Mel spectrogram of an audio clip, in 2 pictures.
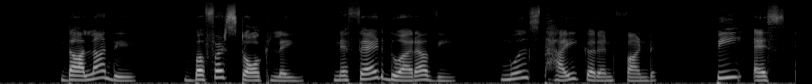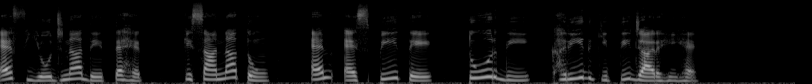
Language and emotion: Punjabi, neutral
